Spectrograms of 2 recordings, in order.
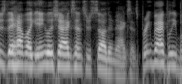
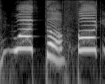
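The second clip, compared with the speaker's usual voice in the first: very high, slow droid squeal; R2-D2 swearing; much slower than usual. Retold or imitated. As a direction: stretch it out like a shocked little droid beeping. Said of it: "D two just looks at me and just goes".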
